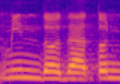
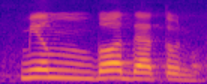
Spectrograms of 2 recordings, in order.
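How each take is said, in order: First: The n is said as a plain, clear n. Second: The n is hidden in a nasal sound before d. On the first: The speaker calls it wrong. "bukan min dodatun biasa gitu" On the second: The speaker calls it right. "kita beri haknya min dodatun"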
